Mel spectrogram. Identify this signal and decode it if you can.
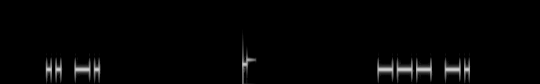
Morse code, heard as a keyed tone, about 25 wpm, 700 Hz. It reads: IN ON
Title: Two Letter Words - 25wpm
